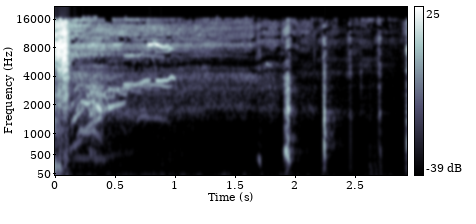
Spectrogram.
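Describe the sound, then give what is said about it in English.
A man with a cold sneezes and coughs somewhere downstairs, a sharp burst at the start followed by several short, muffled bursts spaced unevenly through the quiet that follows. “can you hear him sneezing downstairs? That's …. He's got a cold. He's sneezing and coughing away.”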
